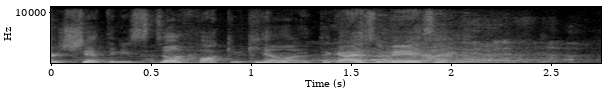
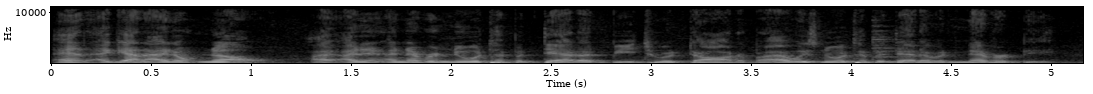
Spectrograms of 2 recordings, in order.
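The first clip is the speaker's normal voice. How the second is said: ordinary talk, nothing marked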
